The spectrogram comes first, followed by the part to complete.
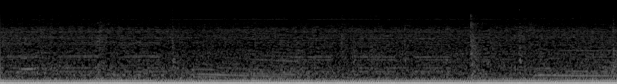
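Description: Steady low hum of a car assembly hall, even in level, with faint indistinct sounds above it.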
